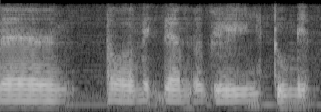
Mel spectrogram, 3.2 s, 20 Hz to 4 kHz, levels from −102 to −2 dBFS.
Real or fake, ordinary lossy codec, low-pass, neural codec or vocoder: fake; none; 3.6 kHz; codec, 32 kHz, 1.9 kbps, SNAC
